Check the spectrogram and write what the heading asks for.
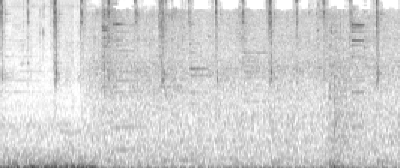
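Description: Low road rumble inside a moving Mercedes-AMG sedan's cabin, cutting off about a second in; after that a quieter, steady low hum under light background music.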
